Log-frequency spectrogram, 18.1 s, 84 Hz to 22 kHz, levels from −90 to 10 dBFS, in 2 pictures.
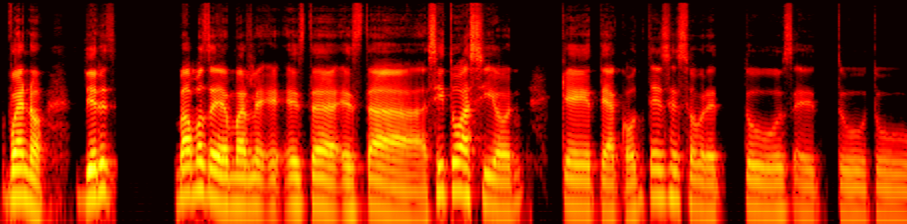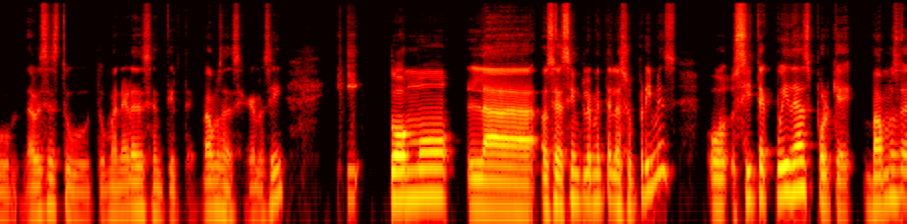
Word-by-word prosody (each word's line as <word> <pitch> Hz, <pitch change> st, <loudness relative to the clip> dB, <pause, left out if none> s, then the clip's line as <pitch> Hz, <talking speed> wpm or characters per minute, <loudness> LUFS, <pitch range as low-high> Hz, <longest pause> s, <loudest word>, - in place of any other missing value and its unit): bueno, 165 Hz, -8 st, +6 dB, 0.4 s
tienes 170 Hz, +4 st, +5 dB, 0.6 s
vamos 175 Hz, +4 st, +5 dB
a -, -, +7 dB
llamarle, 135 Hz, -2 st, +4 dB, 0.2 s
e 135 Hz, -, -1 dB
esta 130 Hz, -2 st, +2 dB
esta 115 Hz, -5 st, +1 dB
situación, 170 Hz, -8 st, +1 dB, 0.3 s
que 125 Hz, -3 st, -1 dB
te 125 Hz, -, 0 dB
acontece 155 Hz, +8 st, -5 dB
sobre 120 Hz, -6 st, -5 dB, 0.2 s
tus 115 Hz, -2 st, -6 dB
eh, 110 Hz, -1 st, -11 dB
tu 105 Hz, -2 st, -11 dB
tu, 100 Hz, -3 st, -14 dB
a 105 Hz, -, -9 dB
veces, 125 Hz, +4 st, -8 dB
tu 95 Hz, -5 st, -14 dB
tu 100 Hz, -, -17 dB
manera 110 Hz, +3 st, -8 dB
de 120 Hz, -, -6 dB
sentirte. 105 Hz, -1 st, -16 dB
Vamos 120 Hz, -1 st, -6 dB
a 105 Hz, -, -9 dB
s 95 Hz, -, -15 dB
dejarlo 105 Hz, -1 st, -15 dB
así. 150 Hz, -, -10 dB, 0.6 s
Y 160 Hz, 0 st, -13 dB, 0.2 s
cómo 165 Hz, +2 st, +3 dB
la 120 Hz, -2 st, +3 dB
O 130 Hz, -, -2 dB
sea, 145 Hz, +1 st, 0 dB
¿simplemente 150 Hz, 0 st, -4 dB
la 135 Hz, -3 st, -3 dB
suprimes, 200 Hz, -, -7 dB, 0.3 s
o 130 Hz, 0 st, -3 dB
sí 160 Hz, -1 st, 0 dB
te 170 Hz, 0 st, -4 dB
cuidas? 185 Hz, +4 st, +3 dB
Porque 145 Hz, -9 st, -6 dB
vamos 135 Hz, +5 st, -3 dB
a 160 Hz, -, -3 dB
130 Hz, 145 wpm, -22 LUFS, 115-160 Hz, 0.6 s, a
